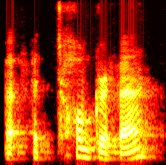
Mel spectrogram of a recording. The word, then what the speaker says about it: photographer: we were thinking because the stress changes in this one so we have photograph days photograph photograph stress on the first syllable photograph and photographer photographer and moves to the second so the person is a photographer and the thing is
